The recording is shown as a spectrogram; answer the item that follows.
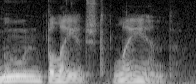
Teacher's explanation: we get the repetition of short A and L sounds in moon-blanched land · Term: assonance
